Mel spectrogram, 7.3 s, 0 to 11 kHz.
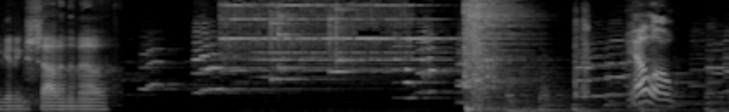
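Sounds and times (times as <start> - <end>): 
speech: 0.0 - 1.2
telephone bell ringing: 2.2 - 4.8.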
